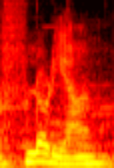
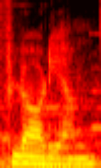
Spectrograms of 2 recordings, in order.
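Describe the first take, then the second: First: The name is said with Italian sounds. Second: The name is said with English sounds.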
